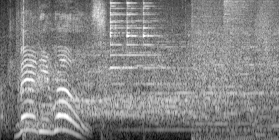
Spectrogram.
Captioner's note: bell ringing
